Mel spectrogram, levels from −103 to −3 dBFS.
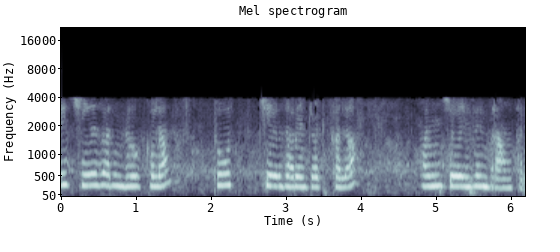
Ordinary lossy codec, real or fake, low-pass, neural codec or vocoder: AAC, 16 kbps; fake; 7.2 kHz; codec, 24 kHz, 1.5 kbps, HILCodec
